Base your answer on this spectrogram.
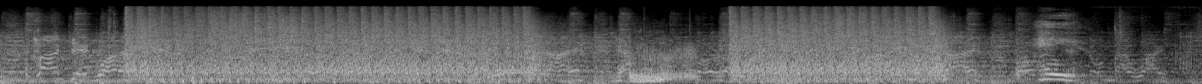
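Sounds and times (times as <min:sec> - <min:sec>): rapid automatic gunfire: 0:01.2 - 0:05.7, 0:07.3 - 0:09.8.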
